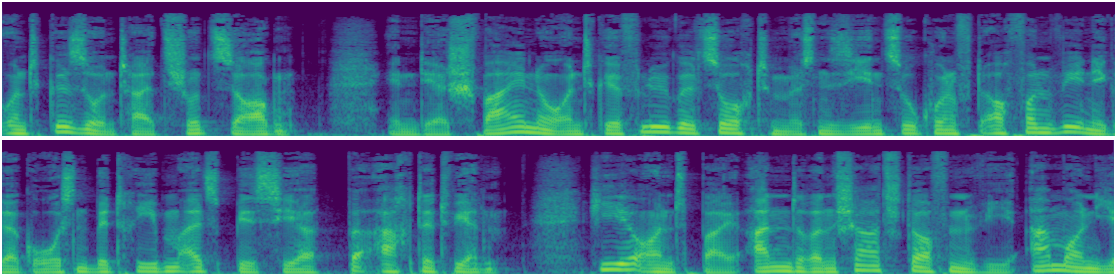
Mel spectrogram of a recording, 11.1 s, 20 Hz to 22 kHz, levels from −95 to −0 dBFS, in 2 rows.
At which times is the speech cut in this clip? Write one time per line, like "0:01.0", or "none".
0:08.5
